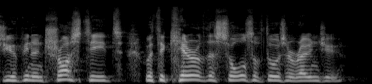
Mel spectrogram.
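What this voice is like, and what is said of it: Gentle Scottish accent. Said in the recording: “I know I have a very gentle Scottish accent, and it feels like you're listening to a storybook”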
